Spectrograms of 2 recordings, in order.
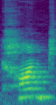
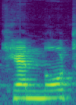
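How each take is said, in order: First: It is contracted into a single syllable. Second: It is said in full as two syllables. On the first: "এটাকে খান্ট বলবো" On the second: "আমরা ক্যান নট বলি"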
